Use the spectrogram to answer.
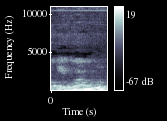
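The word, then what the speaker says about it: قوام: Wa qiwamul ummah. Ahsan ya. Bacanya qiwam ya.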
